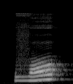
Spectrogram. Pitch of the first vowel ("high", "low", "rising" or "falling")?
rising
